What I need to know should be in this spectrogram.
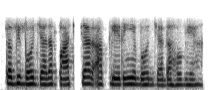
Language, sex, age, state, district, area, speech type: Hindi, female, 18-30, Uttar Pradesh, Chandauli, urban, conversation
